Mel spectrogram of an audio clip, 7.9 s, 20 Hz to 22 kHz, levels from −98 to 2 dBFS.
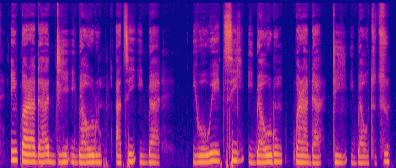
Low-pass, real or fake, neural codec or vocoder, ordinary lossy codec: none; fake; vocoder, 48 kHz, 128 mel bands, Vocos; none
